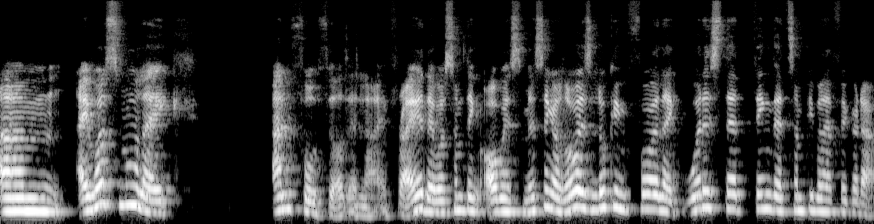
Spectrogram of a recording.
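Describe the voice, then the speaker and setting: A woman with a German accent talks at a fairly quick pace with lively intonation on a very clean recording with a silent background. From Germany. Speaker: human design mentor. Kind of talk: casual interview. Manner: fast.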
